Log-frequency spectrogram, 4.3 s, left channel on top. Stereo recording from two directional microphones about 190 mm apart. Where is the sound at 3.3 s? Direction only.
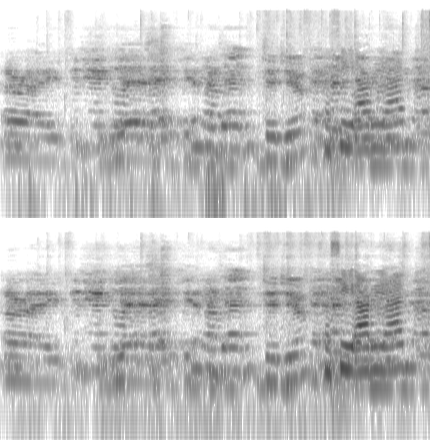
15° right (ahead or behind).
